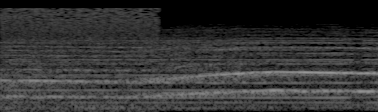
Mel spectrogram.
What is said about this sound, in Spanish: Y solo me desperté con la sirena de los bomberos. ellos pasaron de largo.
